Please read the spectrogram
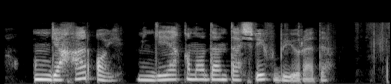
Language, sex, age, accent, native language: Uzbek, female, 19-29, Toshkent viloyati, Uzbek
